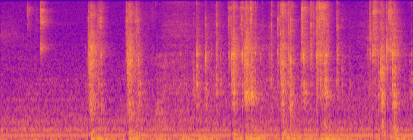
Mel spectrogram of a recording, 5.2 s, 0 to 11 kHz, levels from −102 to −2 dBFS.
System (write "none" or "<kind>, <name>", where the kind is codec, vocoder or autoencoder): none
